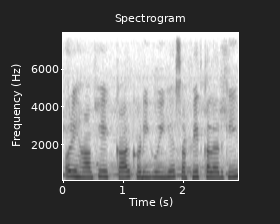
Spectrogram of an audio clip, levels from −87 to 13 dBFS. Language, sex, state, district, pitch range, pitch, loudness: Hindi, female, Uttar Pradesh, Ghazipur, 260-285 Hz, 270 Hz, -21 LUFS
